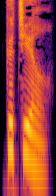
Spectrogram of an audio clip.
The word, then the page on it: kecil: Indonesian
